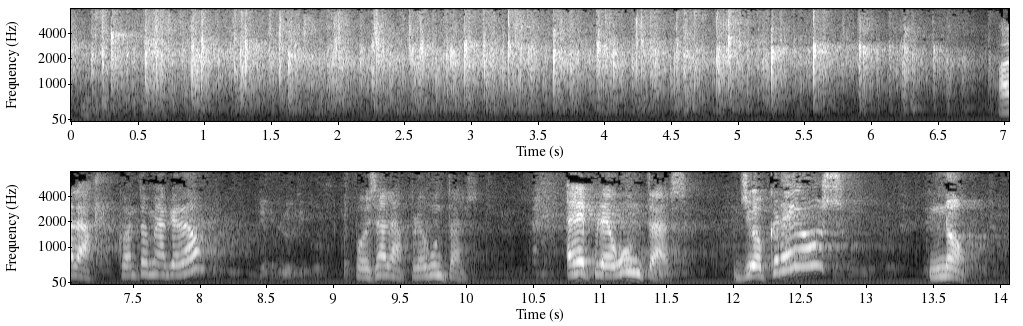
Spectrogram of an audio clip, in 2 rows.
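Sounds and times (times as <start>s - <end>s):
audience applause: 0.0s - 7.0s
speech: 7.0s - 10.2s, 10.8s - 12.9s, 13.5s - 13.9s.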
